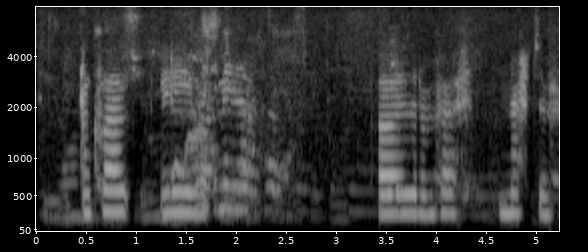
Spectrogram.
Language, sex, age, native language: Icelandic, female, 11, Icelandic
